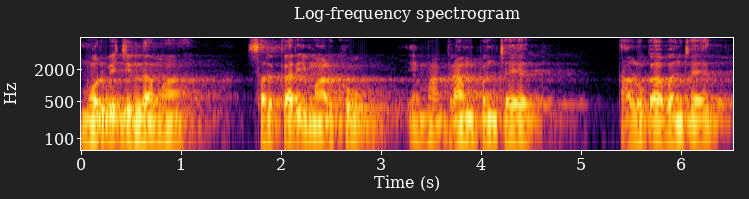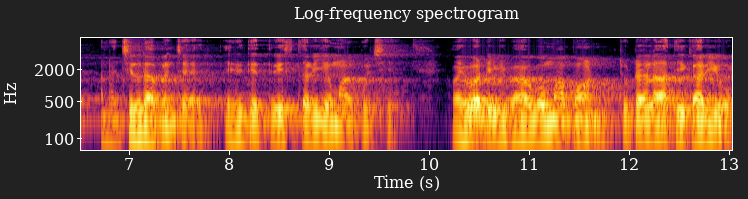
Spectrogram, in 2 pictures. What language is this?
Gujarati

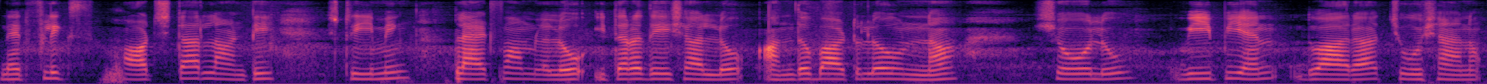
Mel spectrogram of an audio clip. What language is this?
Telugu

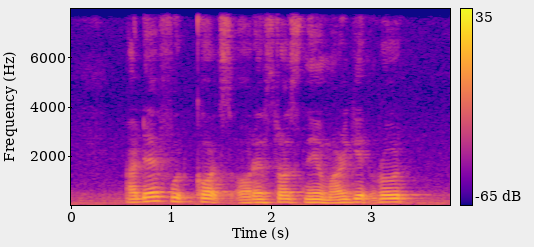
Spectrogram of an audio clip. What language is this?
English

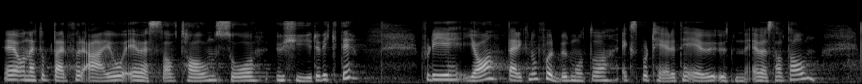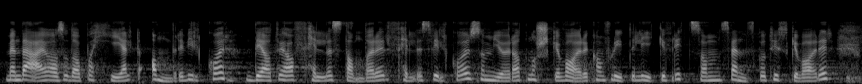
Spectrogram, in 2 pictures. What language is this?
Norwegian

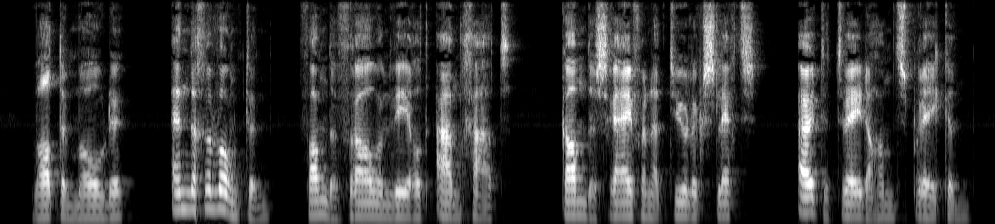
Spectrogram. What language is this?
Dutch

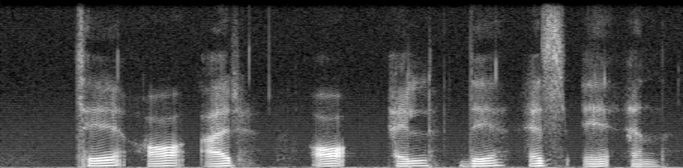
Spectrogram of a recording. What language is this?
Norwegian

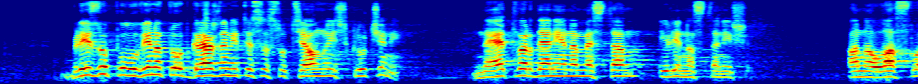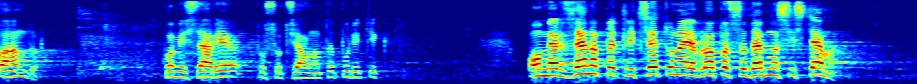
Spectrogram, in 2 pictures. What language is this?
Bulgarian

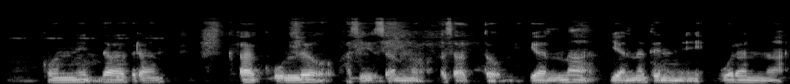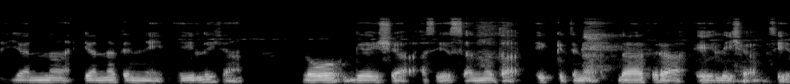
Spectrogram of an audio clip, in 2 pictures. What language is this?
Sidamo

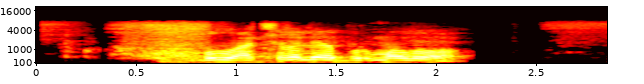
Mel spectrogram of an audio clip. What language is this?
Kyrgyz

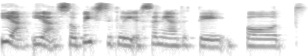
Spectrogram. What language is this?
Welsh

